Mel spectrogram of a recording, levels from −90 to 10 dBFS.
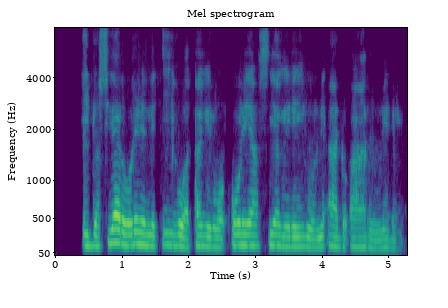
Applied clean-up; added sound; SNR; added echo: neural mask model Resemble Enhance denoiser.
